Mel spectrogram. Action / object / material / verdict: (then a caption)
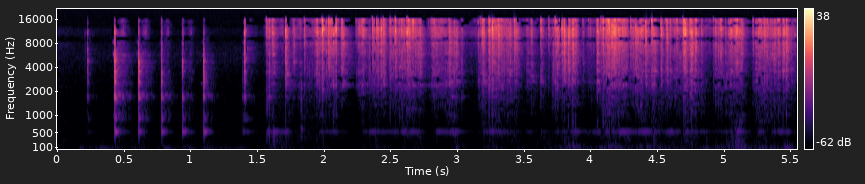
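tap / perforated metal pen cup / metal / none. Long nails tap a hollow pink perforated metal cutout pen holder six times, each light tick ringing briefly at a faint metallic pitch. The nails then scratch continuously across the cutout walls, giving a dense, bright, hissing rasp with that same thin ring running underneath.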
